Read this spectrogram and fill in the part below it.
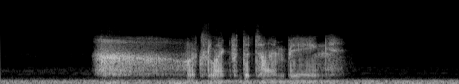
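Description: A man speaks calmly over a crackly radio.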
